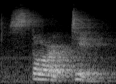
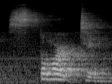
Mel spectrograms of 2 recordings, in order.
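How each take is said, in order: The two takes are said the same way.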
